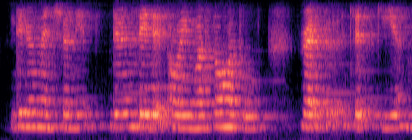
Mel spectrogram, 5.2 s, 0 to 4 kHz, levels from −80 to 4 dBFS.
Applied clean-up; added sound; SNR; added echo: neural separator model SepFormer DNS4.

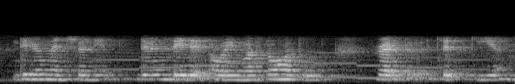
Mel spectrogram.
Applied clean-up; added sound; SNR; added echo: none; Wind instrument, woodwind instrument; 18 dB; reverberation time 0.9 s.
